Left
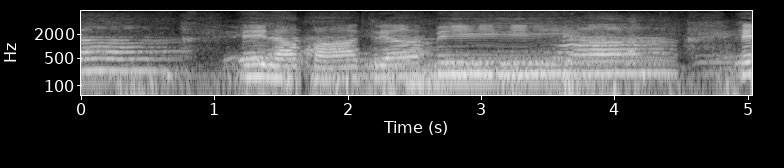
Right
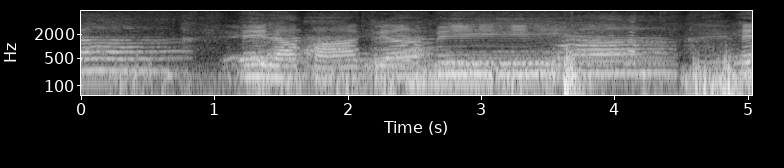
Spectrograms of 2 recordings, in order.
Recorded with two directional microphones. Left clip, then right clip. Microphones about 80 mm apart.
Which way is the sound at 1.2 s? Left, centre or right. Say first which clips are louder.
Left 2 dB; left.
